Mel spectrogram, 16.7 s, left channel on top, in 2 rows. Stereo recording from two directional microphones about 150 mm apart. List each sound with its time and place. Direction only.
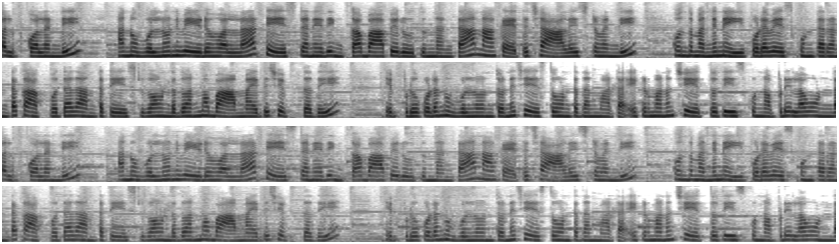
0.0 s a woman's voice: 40° left (ahead or behind)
